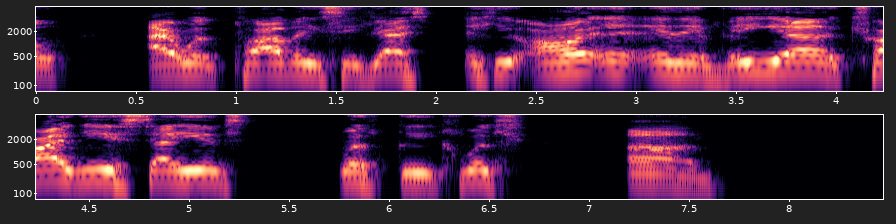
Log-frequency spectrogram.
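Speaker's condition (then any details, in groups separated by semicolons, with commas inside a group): Cerebral palsy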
